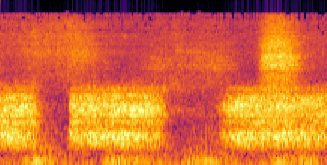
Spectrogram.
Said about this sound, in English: Okay, that static sounds processed. It does could it could have DSP on it. A lot of these radios have DSP now.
